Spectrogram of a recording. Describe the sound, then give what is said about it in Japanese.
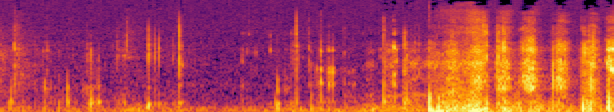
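Crunching of a Tokuno Milk hard candy, a milk-flavored candy, being chewed: scattered sharp crackles at first, then a louder, denser burst of grinding crunches, with no talking. “ポリポリポリポリ 聞こえますか皆さん。”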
